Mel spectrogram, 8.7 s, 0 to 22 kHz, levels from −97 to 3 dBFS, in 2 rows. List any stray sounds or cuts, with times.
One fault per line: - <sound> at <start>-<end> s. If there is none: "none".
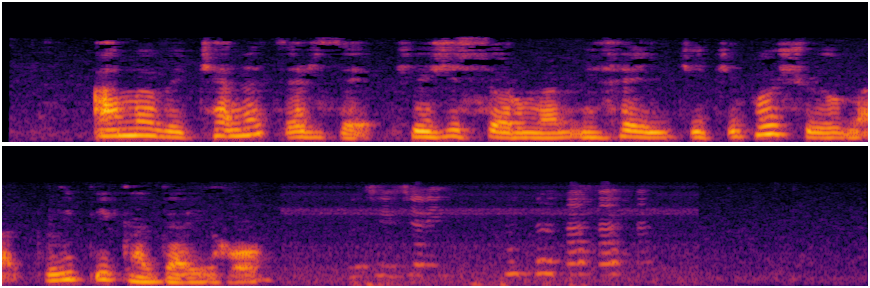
- laugh at 6.1-7.6 s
